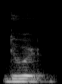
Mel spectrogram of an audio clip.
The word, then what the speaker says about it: Duhart: for my poem was Adolf Dart that's how you pronounced his last name um he was born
